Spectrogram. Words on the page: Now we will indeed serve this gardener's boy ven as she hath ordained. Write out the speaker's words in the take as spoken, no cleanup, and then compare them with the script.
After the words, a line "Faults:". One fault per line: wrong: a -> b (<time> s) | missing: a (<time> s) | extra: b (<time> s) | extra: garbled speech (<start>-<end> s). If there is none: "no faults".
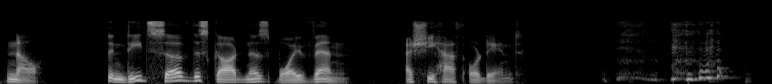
Now indeed serve this gardener's boy ven as she hath ordained.
Faults:
missing: we will (0.4 s)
